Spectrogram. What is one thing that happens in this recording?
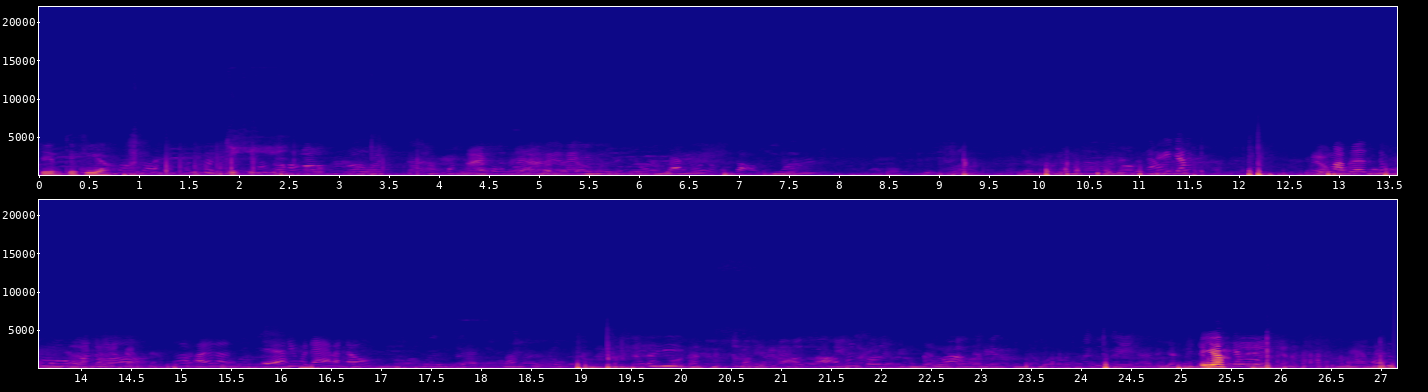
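Young girls chatter close by, outdoors.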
